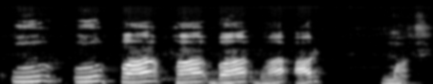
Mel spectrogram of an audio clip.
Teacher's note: जब हम इसका उच्चारण करते हैं तो हमारा ओष्ठ दोनों क्या होता है, एक दूसरे से सटता है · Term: ओष्ठ्य वर्ण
